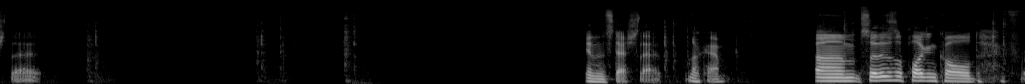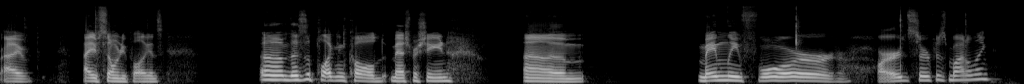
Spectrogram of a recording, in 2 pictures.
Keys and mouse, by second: 0.9 Tab, 1.7 ctrl+s, 2.0 ctrl+a, 2.2 ctrl+a, 2.6 Tab, 2.8 a, 3.5 y, 5.7 Tab, 6.0 middle click, 6.5 ctrl+s, 6.7 Tab, 6.9 2, 7.8 middle click, 8.3 ctrl+s, 8.5 Tab, 9.2 y, 10.2 Tab, 10.2 middle click, 10.5 a, 11.2 y, 13.7 y.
